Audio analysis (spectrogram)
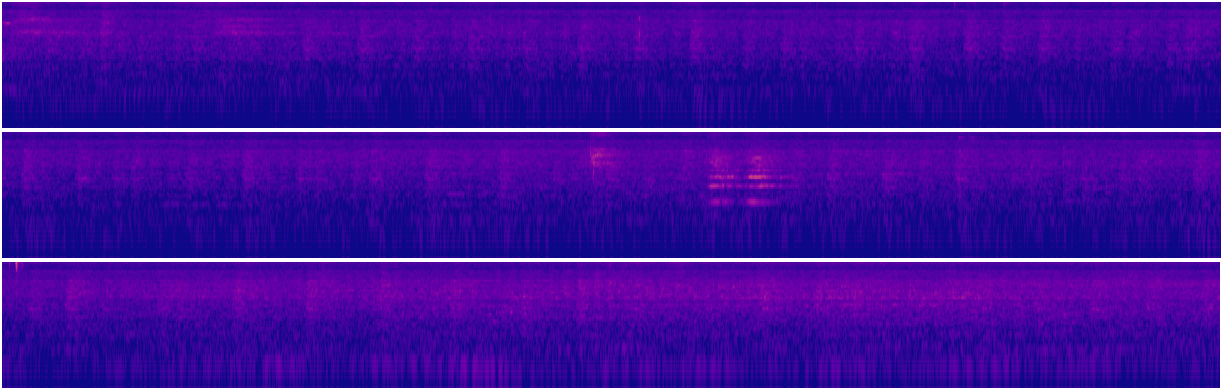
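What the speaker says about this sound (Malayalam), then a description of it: "ഇപ്പോൾ അതേ ട്രെയിൻ എത്തി ഞങ്ങൾ ട്രെയിനൊക്കെ കയറി" A continuous low rumble of a train in motion nearing Tirur, Kerala, faint and steady, growing a bit louder and rougher toward the end.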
